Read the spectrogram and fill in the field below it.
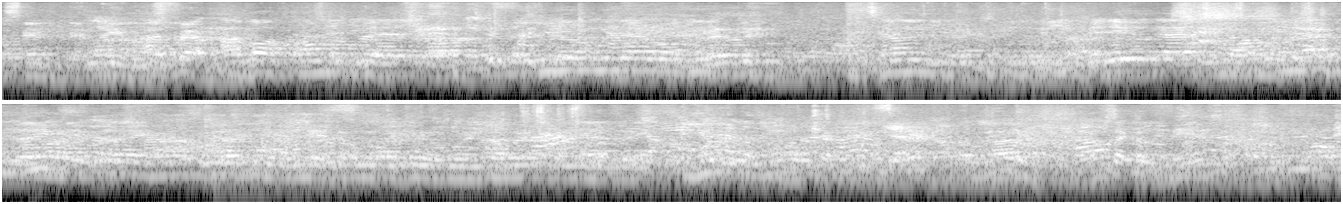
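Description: Several men talk and laugh in a noisy crowd around.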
